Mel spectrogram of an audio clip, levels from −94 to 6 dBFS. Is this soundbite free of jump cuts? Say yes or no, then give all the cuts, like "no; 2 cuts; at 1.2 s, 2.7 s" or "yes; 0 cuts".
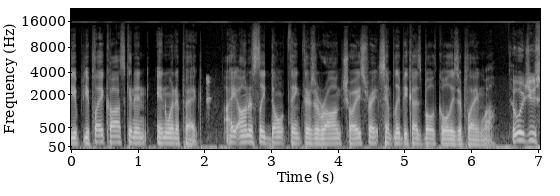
no; 2 cuts; at 2.3 s, 4.6 s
